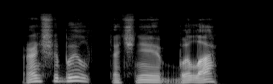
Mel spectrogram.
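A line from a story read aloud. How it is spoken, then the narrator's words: Calm reply. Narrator (Russian): спокойно ответила Катарина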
